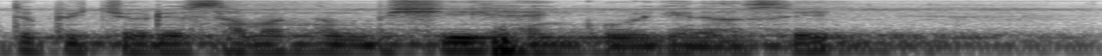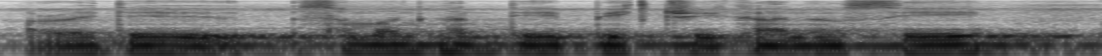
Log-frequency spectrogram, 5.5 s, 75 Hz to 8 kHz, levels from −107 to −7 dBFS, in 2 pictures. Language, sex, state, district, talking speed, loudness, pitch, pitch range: Nagamese, male, Nagaland, Dimapur, 185 wpm, -19 LUFS, 95 Hz, 90-100 Hz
